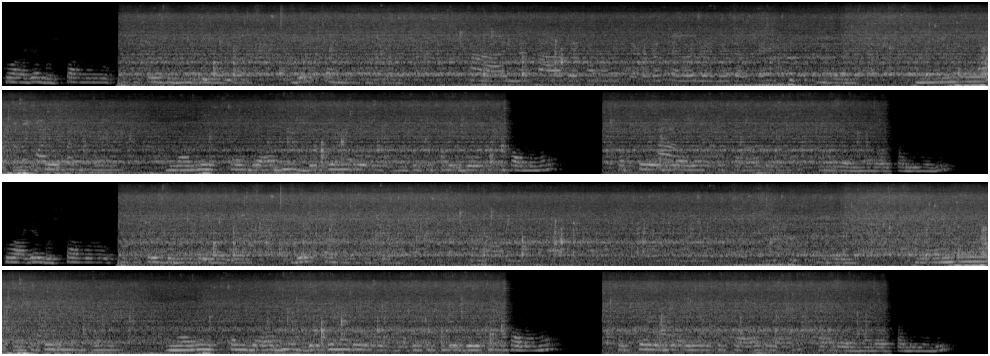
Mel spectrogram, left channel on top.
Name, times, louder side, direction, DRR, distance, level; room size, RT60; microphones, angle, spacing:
voice 1, 0.0-2.5 2.9-4.0 8.1-8.6 9.1-11.1 11.5-15.4 16.0-19.3, right 2 dB, 50° right, 0.8 m, -37 dB
Water tap faucet, 1.1-14.9 15.9-18.7, right 2 dB, 15° right, 0.3 m, -31 dB
voice 2, 3.5-3.8 4.7-8.1 9.7-11.0 16.4-16.7, left 6 dB, 60° left, 0.5 m, -41 dB
2.8 x 2.6 x 2.3 m
head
